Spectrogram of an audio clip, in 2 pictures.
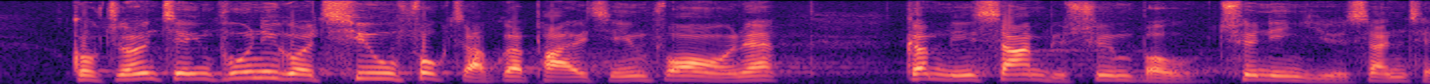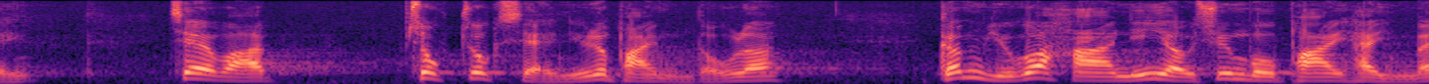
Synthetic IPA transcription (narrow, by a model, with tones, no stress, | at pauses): kʊ˨k̚t͡ʃœː˨˥ŋt͡sɪ˧ŋfuː˨˥niː˥kɔː˧t͡sʰiː˥wfʊ˥k̚t͡saː˨p̚kɛ˧pʰaː˧jt͡sʰiː˨˥nfɔː˥ŋhɔ˨ŋnɛː˥ | kɐ˥mni˨˥nsaː˥mjy˨t̚syː˥npo˧wt͡ʃʰɵ˥t̚niː˨˥njiː˨jy˨˩sɐ˥nt͡sʰɪ̰˨˥ŋ | t͡sɛː˥ɐ˨˩waː˨ | t͡sʊ˥k̚t͡sʊ˥k̚sɛ̰ː˨˩ŋni˨˥nt̪o˥wpʰaː˧jm̩˨˩t̪o˨˧wlaː˥ | kɐ˨˥mjyː˨˩kʷɔː˨˥haː˨niː˨˥njɐ˨wsyː˥npo˧wpʰaː˧jɦɐ˨jm̩˨˩ɐ˨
